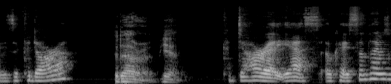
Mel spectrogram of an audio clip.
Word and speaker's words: Kadara: learn more about lando's daughter how do you pronounce her name is it kadara yeah kadara yes okay sometimes when i read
